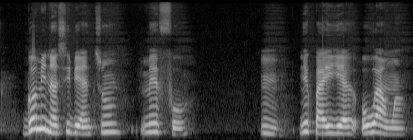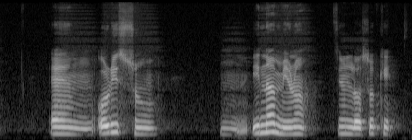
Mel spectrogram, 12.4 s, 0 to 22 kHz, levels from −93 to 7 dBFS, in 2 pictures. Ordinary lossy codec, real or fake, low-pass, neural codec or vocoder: none; real; none; none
